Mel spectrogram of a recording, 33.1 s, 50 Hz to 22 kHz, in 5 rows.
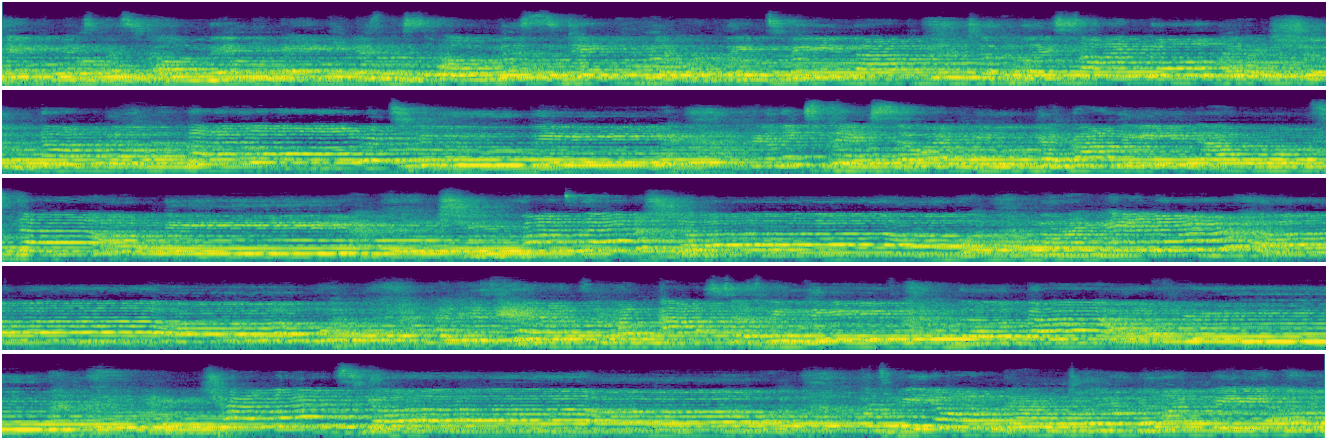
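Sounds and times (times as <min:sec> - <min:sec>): backing vocals in close chords: 0:00.0 - 0:33.0.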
